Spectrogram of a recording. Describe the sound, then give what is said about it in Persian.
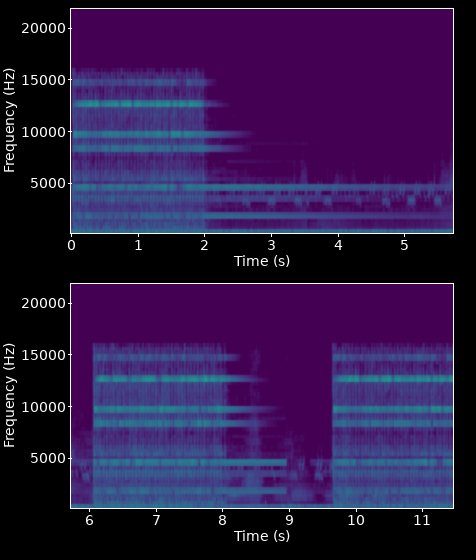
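A telephone bell rings in long, insistent bursts, with brief pauses between rings, loud and close, no one answering. “زنگ بزن، هر چقدر دوست داری زنگ بزن، تا صبح زنگ بزنی من دیگه بر نمیدارم.”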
